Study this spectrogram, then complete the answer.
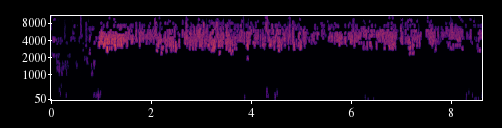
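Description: A shuttlecock is struck sharply with a racket, echoing in a large hall.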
